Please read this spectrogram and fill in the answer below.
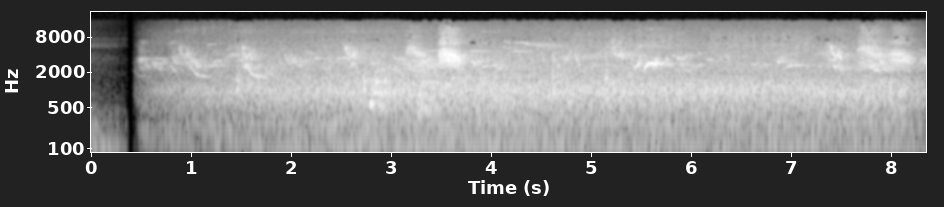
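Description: Birds chirping and whistling in short calls over a steady hiss of outdoor ambience, starting about half a second in.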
